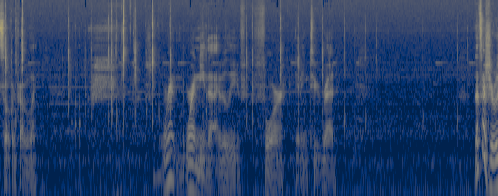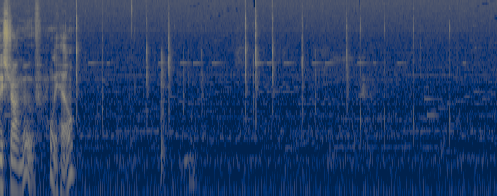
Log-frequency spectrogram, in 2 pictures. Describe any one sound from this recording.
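Short electronic menu blips tick now and then.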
